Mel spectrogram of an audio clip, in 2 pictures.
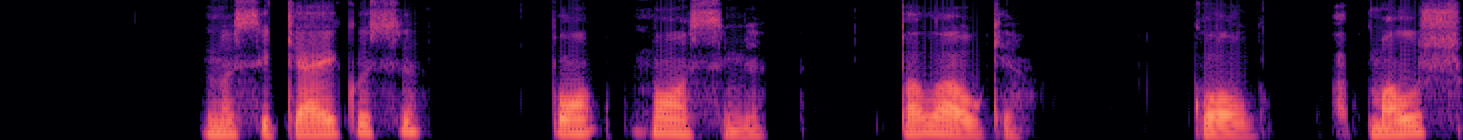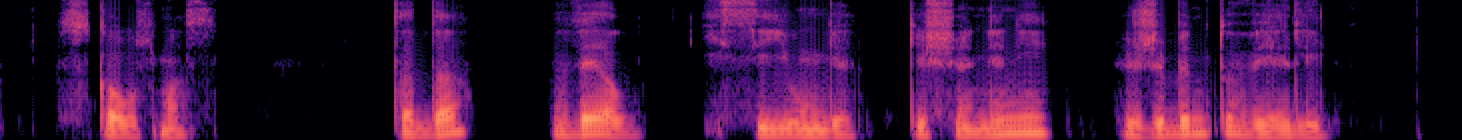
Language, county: Lithuanian, Vilnius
